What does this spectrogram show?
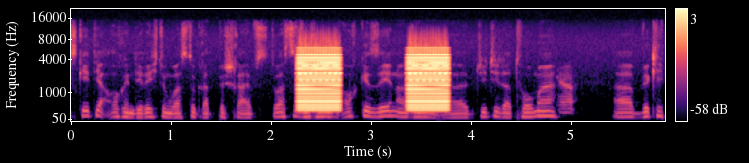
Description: Train horn signal, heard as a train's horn, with speech in German. 2 short. On North American railways: a signal is acknowledged.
